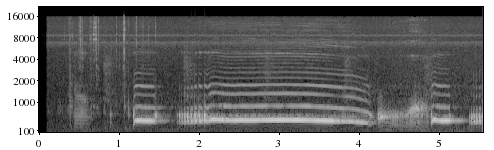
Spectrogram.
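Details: Energetic 'gacor' Barbary dove, played to spur other doves into calling: a few quiet clicks, then a rolling stutter and one long, level, low coo dipping at its close, followed by shorter notes.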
